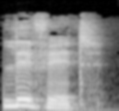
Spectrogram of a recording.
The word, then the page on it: livid: British English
